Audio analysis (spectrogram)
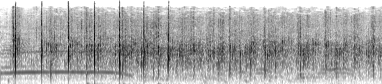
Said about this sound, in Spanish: Un aplauso.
